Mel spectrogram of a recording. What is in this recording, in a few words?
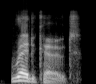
"redcoat", British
